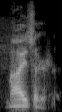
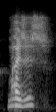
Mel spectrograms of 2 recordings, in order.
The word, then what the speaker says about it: Mises: Yeah, Mises, yes. Right? Yes. Miser. No, Mises. You said it right.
